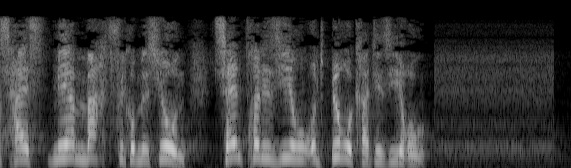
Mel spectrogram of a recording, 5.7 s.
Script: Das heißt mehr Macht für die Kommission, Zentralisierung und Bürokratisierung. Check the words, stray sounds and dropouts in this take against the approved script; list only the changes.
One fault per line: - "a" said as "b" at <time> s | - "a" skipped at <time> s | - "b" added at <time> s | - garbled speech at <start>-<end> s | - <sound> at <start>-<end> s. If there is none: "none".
- "die" skipped at 1.2 s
